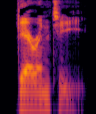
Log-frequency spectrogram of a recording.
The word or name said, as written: guarantee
